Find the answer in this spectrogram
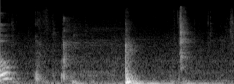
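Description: A deck of tarot cards being handled and tapped on a desk: a few short, sharp slaps and clicks, the loudest a little past halfway with a dull thud.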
